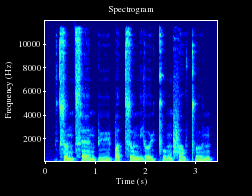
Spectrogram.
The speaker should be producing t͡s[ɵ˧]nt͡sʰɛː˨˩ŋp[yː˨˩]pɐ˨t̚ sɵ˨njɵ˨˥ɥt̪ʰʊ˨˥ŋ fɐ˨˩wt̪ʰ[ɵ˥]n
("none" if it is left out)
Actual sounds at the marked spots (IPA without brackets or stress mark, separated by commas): ɵ˧, yː˨˧, ɵ˨˥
